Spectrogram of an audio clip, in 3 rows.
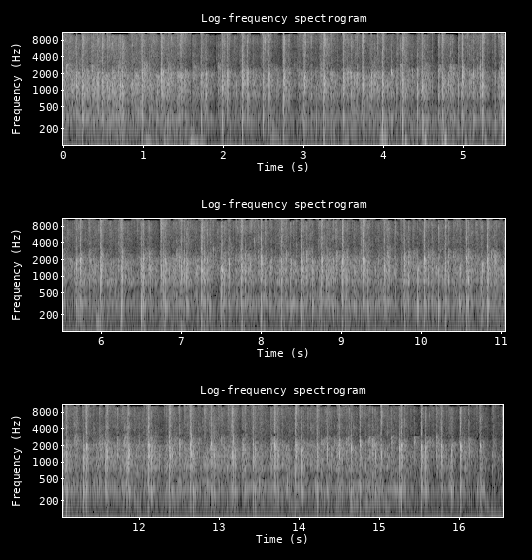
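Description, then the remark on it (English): Sustained audience applause for 13 departing supervisors, marking 109 years of service, with dense, crackling claps that hold a steady loudness for about sixteen seconds, with no talking over it. “But 109 years of service, and for all of the work that you have done, one more round of applause for those 13 supervisors who are leaving.”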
